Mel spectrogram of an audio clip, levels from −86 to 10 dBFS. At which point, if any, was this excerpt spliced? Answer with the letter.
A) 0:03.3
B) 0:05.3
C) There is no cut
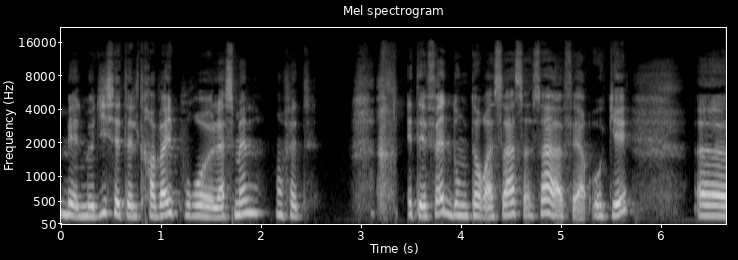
A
